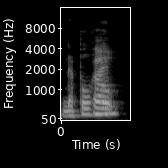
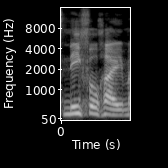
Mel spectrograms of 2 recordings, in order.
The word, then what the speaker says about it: Niflheim: I'm pretty sure I mispronounced Niflheim last episode because Ewan was laughing because I said it like Nippleheim. Oh. And he's like, it's Niflheim.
